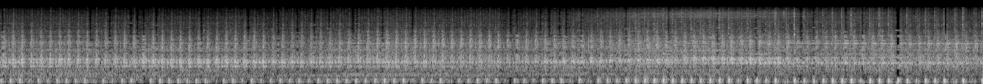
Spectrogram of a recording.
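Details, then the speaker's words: Free 13 hp Honda-clone single-cylinder engine on a go-kart build, after valve adjustment, warming with choke: sharp regular knock three to four per second over revving, growing louder the longer it ran; engine failing. "as it was running the more it ran the more started knocking so the engine is I do believe going kaput so that's got an issue"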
